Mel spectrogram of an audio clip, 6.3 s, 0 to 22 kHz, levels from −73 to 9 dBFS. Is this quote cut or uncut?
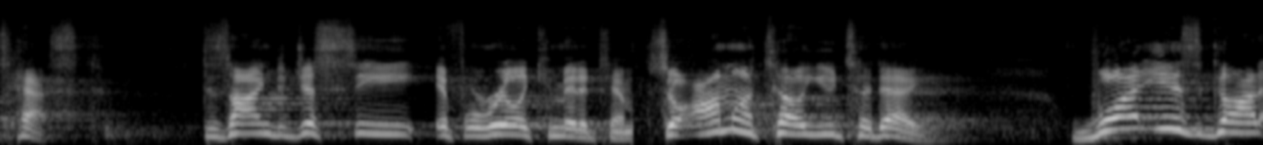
cut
